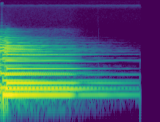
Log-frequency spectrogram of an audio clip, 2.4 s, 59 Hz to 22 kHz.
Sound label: Eb Major 7th Flat 5th, Ukulele; EbM7b5; strummed; JGuitar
